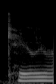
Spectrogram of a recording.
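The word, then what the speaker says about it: Kali: You can find me on Twitter at, I think it's Kaylee Renee or something like that, or Kaylee Redburn.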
